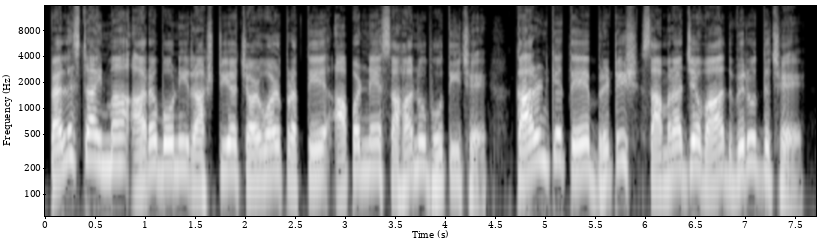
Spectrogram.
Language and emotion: Gujarati, neutral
